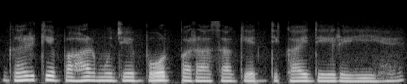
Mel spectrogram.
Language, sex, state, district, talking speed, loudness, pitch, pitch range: Hindi, female, Arunachal Pradesh, Lower Dibang Valley, 175 wpm, -16 LUFS, 165 Hz, 155-180 Hz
